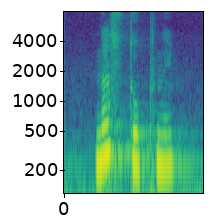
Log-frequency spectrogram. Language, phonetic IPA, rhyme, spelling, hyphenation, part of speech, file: Belarusian, [naˈstupnɨ], -upnɨ, наступны, на‧ступ‧ны, adjective, Be-наступны.ogg
- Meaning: 1. following, next (coming immediately after someone or something; the nearest in sequence) 2. subsequent (occurring later than something; mentioned or listed below)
